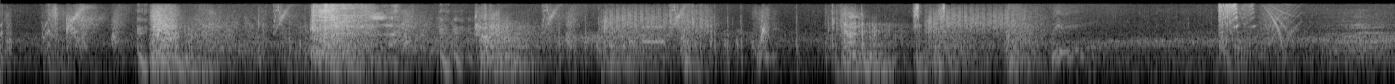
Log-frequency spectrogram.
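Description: Video game fighting sound effects hit and whoosh.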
